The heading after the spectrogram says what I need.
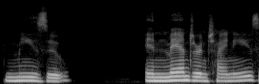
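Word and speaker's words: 水: Japanese is Smi. That's pronounced Mizu.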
